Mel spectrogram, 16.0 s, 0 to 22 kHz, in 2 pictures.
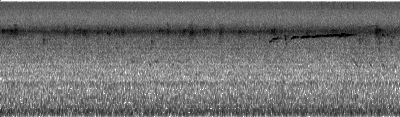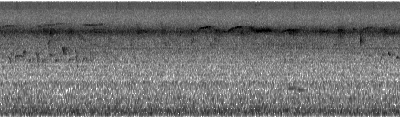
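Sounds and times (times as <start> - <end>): faint high chirps: 13.3 - 14.5
faint high whistle: 13.8 - 14.2.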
